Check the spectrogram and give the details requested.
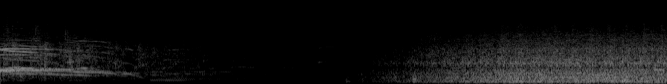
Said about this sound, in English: The bus to Knock is waiting outside the hotel.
